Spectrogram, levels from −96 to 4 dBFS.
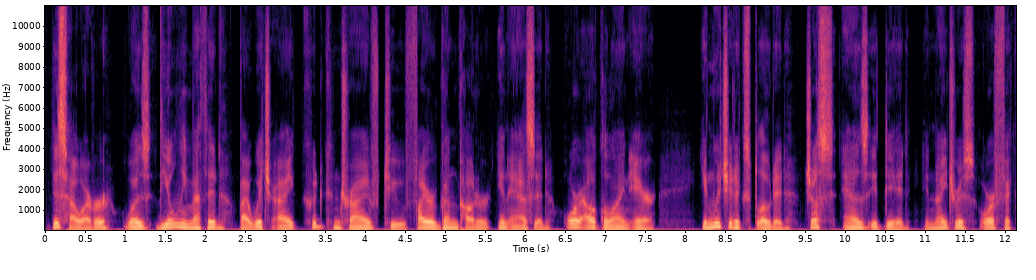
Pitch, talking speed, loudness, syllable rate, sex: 130 Hz, 160 wpm, -17 LUFS, 4.6 syllables/s, male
